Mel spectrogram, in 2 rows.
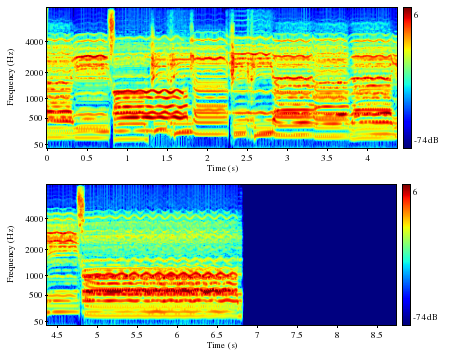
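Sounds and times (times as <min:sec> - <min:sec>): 
tenor singing a Kyrie: 0:00.0 - 0:06.8.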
